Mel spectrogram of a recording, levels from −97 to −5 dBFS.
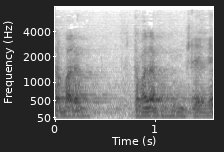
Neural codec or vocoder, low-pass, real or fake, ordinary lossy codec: vocoder, 24 kHz, 100 mel bands, Vocos; 7.2 kHz; fake; none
